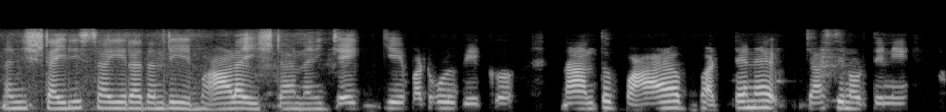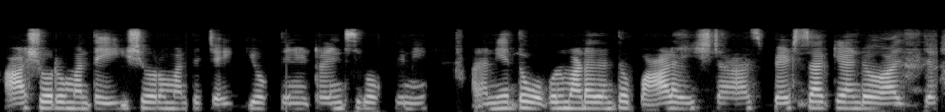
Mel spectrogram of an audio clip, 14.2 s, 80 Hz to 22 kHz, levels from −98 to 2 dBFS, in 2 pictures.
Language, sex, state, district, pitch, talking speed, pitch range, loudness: Kannada, female, Karnataka, Bellary, 205 Hz, 120 wpm, 195-215 Hz, -26 LUFS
